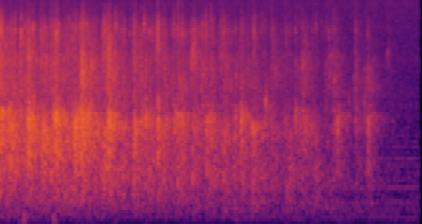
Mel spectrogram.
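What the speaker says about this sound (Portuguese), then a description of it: "vamos receber com uma salva de palmas" Audience applause at a grain-industry seminar on pest risk analysis in Santos, a steady crowd clapping that starts full and slowly thins and fades over a few seconds.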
